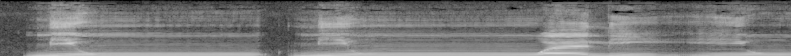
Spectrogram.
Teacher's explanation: Bunyi nun tu memang tak ada terus. Dia dimasukkan ataupun digabungkan ke dalam huruf waw selepasnya.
